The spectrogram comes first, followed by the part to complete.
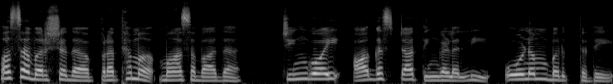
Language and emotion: Kannada, neutral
